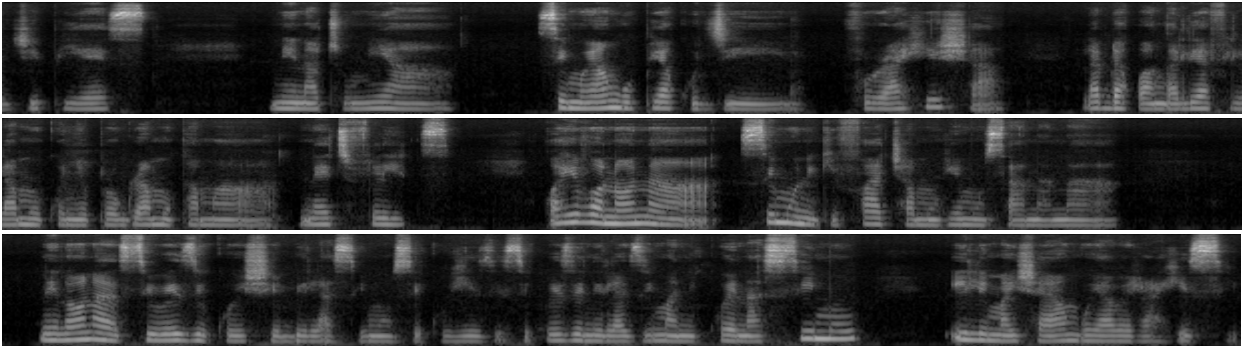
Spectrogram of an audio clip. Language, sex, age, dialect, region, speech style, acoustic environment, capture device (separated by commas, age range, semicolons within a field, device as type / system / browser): Swahili, female, 35-44, Kenya - Nairobi Sheng-influenced, Kenya, focused, people talking, mobile / Linux / Chrome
